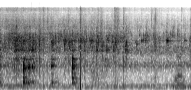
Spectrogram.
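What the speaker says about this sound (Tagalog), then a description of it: "Igigisa na natin muna yung gulay." Vegetables sautéing in hot oil in a pan, a bright continuous sizzle with several scraping stirs and a sharp clink, close and loud.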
